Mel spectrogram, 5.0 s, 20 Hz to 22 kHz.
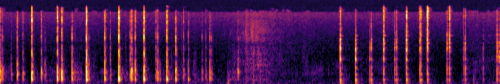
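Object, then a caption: Small metal tea tin. Long red-painted fingernails tap and scratch the lid and sides of a small, closed, square green Twinings metal tea tin standing on a table. Quick, dry, bright clicks with very short ring come in irregular bursts, 27 in all. A soft scratching lull around the middle separates them before the tapping resumes.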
